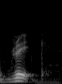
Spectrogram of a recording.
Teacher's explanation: we're changing that I to more of an E sound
